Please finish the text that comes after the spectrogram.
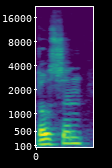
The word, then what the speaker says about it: Boatswain: be reviewing this is boson boatswain it's pronounced boson hlv ale heavy lift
